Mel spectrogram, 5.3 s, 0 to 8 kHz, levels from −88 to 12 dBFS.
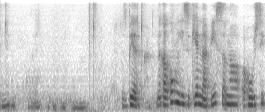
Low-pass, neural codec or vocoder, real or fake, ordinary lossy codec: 7.2 kHz; codec, 16 kHz, 1 kbps, X-Codec, HuBERT features, trained on LibriSpeech; fake; Opus, 64 kbps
